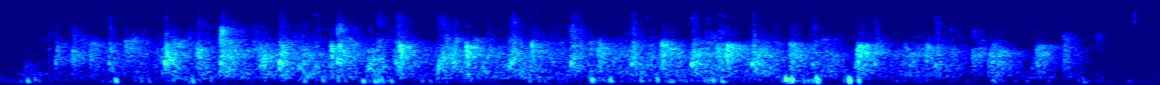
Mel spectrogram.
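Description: Audience applause welcoming a guest: a dense, steady patter of many hands clapping at once, sustained at an even loudness for several seconds before tapering off at the end, with no voices over it.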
